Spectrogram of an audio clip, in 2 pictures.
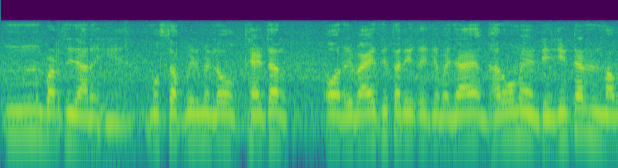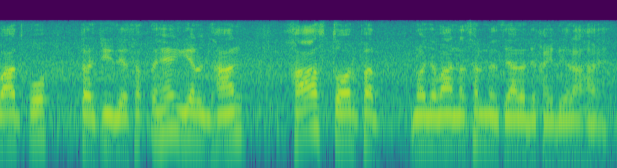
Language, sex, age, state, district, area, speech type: Urdu, male, 45-60, Delhi, East Delhi, urban, spontaneous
